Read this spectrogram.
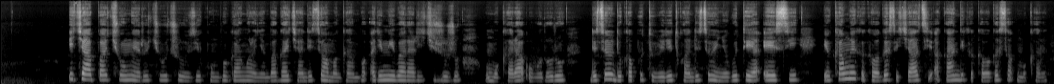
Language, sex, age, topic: Kinyarwanda, female, 18-24, finance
